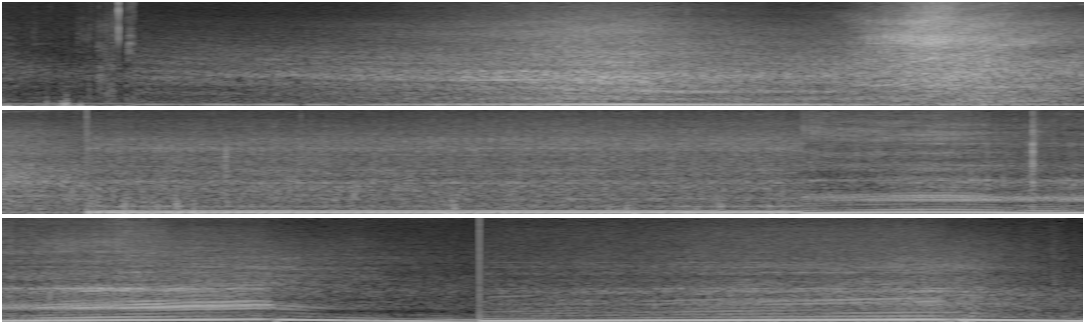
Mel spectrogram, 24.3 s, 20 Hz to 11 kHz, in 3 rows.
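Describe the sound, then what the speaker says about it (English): A 1985 Alfa Romeo Spider Veloce's engine hums and revs as the car drives, pitch rising and falling through gear changes, loud and close for the whole stretch. "Thanks for riding around with us in the Alfa Romeo, riding around with Mrs. Denwerks"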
